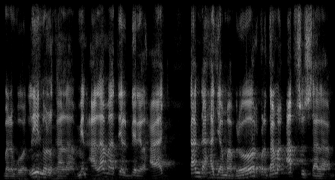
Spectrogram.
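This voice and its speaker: Joking religious teacher, reverberant. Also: male voice, medium pitch, a bit bright. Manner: jokey, chatty, explains Arabic terms. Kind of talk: religious study lecture. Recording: long hall reverb.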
